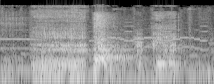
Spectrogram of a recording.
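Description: Tiger roars and growls over background music: a drawn-out growl from about half a second in, the loudest roar at about two seconds, and a shorter one just past three seconds.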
